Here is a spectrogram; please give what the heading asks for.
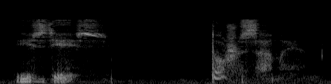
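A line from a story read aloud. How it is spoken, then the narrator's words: Whisper. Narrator (Russian): шепнул он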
